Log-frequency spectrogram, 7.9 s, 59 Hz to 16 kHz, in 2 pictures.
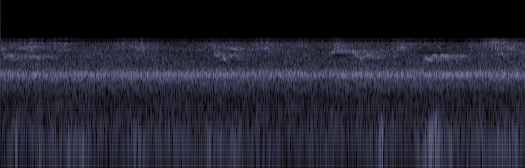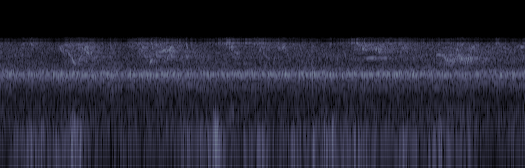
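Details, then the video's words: Neighborhood cicadas on May 22, 2021, giving a loud, unbroken monotone hum, with sparse bird calls above and repeated soft low thuds underneath. "Sound of cicadas in our neighborhood"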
